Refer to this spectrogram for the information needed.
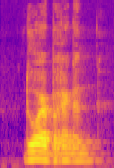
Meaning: to spend (time)
- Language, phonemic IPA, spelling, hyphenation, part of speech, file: Dutch, /ˈdoːrbrɛŋə(n)/, doorbrengen, door‧bren‧gen, verb, Nl-doorbrengen.ogg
